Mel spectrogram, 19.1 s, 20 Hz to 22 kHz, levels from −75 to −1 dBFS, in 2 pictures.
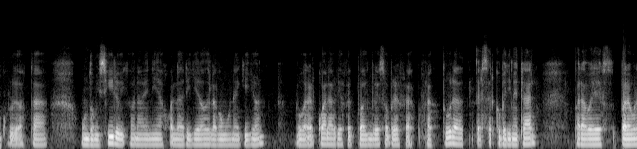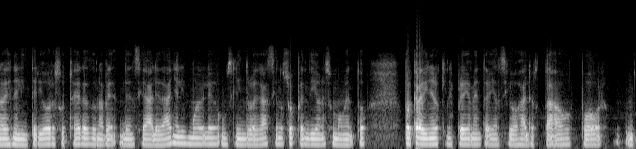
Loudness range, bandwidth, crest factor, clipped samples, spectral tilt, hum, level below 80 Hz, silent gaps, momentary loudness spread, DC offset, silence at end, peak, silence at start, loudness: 3 LU; 7 kHz; 16 dB; under 0.1%; -9 dB/octave; none; -50 dBFS; none; 9 LU; under 0.1%; 0 s; 0 dBFS; 0.05 s; -17 LUFS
